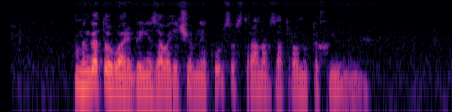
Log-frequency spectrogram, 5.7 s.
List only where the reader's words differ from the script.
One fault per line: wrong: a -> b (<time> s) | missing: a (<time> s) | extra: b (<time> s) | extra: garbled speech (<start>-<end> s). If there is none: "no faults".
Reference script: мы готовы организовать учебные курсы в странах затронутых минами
no faults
